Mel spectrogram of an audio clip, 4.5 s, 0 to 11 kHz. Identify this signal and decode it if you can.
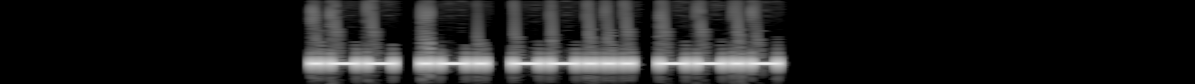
Morse code, heard as a keyed tone, about 36 wpm, 700 Hz. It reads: WR7Q
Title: USA Call Signs - 4 Characters - 35wpm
